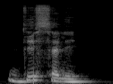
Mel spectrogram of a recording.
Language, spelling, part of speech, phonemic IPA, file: French, dessaler, verb, /de.sa.le/, LL-Q150 (fra)-dessaler.wav
- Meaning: to desalt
